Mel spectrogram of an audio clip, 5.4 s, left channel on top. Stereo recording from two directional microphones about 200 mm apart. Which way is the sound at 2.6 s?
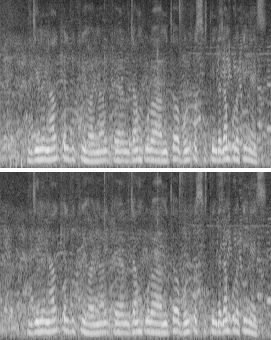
25° right (ahead or behind).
